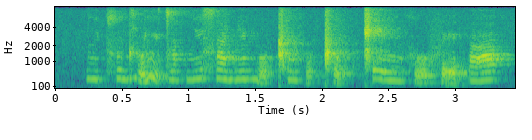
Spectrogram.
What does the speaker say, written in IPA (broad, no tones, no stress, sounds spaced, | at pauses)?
lʲ ø p s ũ d j ṵ lʲ ṵ d͡z ã p lʲ e s ã ʎ ẽ ŋ ṵ ǁ ũ p ṵ ǁ ṵ p ǁ e l ẽ x ṵ f ḛ p a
